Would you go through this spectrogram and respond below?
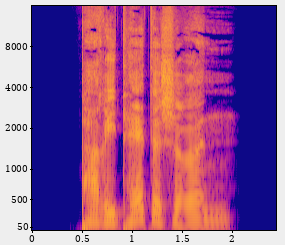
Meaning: inflection of paritätisch: 1. strong genitive masculine/neuter singular comparative degree 2. weak/mixed genitive/dative all-gender singular comparative degree
- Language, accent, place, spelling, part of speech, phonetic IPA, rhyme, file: German, Germany, Berlin, paritätischeren, adjective, [paʁiˈtɛːtɪʃəʁən], -ɛːtɪʃəʁən, De-paritätischeren.ogg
